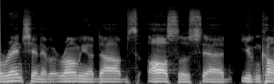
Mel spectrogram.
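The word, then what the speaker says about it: Doubs: us but if you go and listen romeo dobbs that's the name that's what he find he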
